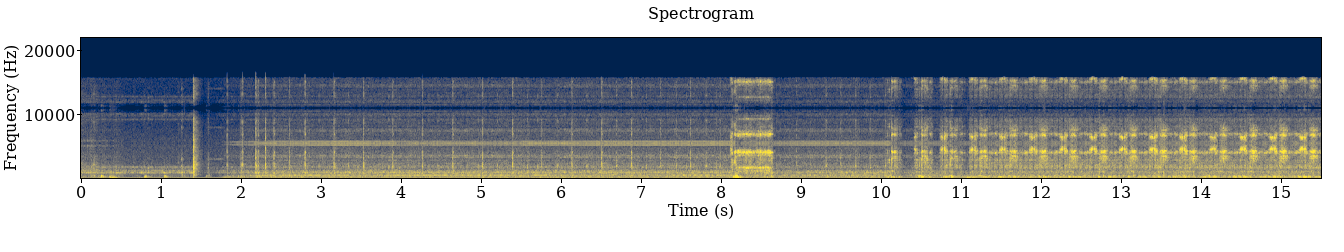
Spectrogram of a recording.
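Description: Small metal lathe: a few handling clicks, then the motor and spindle running steadily from about two seconds in. From about ten seconds in the turning tool cuts into the face of the spinning metal disc, adding a rhythmic, pulsing scrape, as one of the two outer circles of the engraved pattern is cut. A short burst of noise comes just past eight seconds.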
